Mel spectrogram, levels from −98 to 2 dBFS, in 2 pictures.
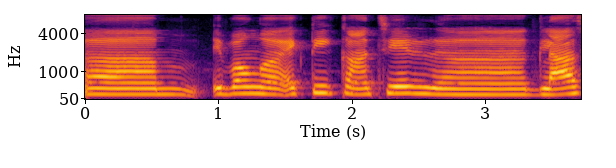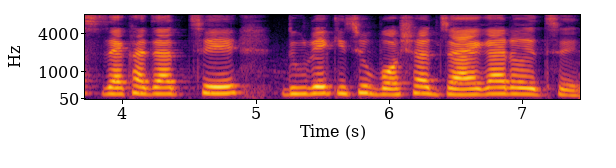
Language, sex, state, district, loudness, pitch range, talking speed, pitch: Bengali, female, West Bengal, Purulia, -15 LUFS, 200-230 Hz, 115 wpm, 215 Hz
